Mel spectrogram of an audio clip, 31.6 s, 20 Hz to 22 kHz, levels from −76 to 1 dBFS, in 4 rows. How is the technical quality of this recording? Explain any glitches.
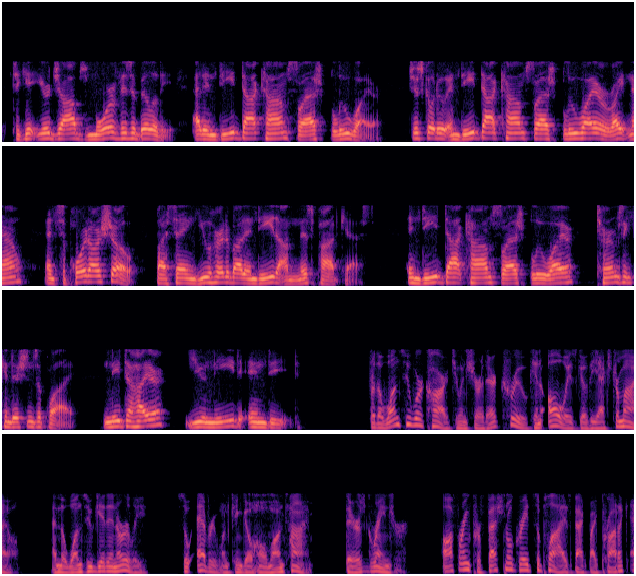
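The technical quality is sound, with no glitches to explain.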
